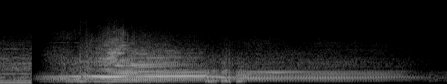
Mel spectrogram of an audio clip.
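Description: BMW X3 xDrive30e's 2.0-liter turbocharged four-cylinder engine accelerating as the SUV pulls away, its pitch dropping at an upshift about two seconds in, then fading as it recedes.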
